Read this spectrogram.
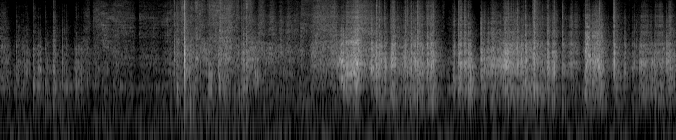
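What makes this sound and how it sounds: A hollow, air-filled pale pink twisted latex balloon animal has long natural nails rubbing and scratching along one of its segments. After a quiet start, a sharp squeaky scrape sets in, followed by repeated bursts of dry scratching and rubbing on the latex, all with no low-end body.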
